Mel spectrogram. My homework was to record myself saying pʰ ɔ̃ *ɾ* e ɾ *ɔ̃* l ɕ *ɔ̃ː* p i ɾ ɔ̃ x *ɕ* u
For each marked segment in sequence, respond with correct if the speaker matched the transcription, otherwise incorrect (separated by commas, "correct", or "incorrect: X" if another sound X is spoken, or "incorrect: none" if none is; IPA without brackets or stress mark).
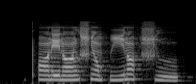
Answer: correct, correct, incorrect: ɔ̃, correct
